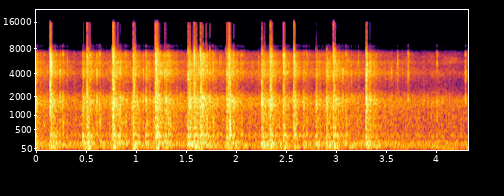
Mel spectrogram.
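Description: Rapid string of sharp firework bangs, about five a second, ending after about three seconds, over a steady low rumble.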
